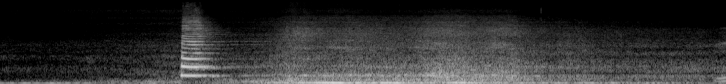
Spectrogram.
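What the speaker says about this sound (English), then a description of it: "passing through now, we're gonna have a TransPennine Express service." A TransPennine Express train from Manchester Piccadilly to Hull passes through Heaton Chapel station on the WCML Manchester branch. It sounds a loud horn blast, then its wheels rumble and clatter as it passes close by.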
